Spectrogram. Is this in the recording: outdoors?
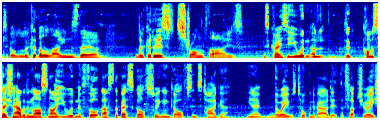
yes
